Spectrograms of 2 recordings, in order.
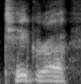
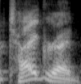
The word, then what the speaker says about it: Tigra: we focus in on Tigra or Tigra, depending on how you pronounce it. I say Tigra. You say Tigra? Tigra, not Tigra. Why would you say? She's a tiger. She's not Tigger.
